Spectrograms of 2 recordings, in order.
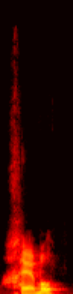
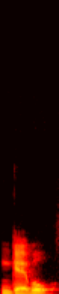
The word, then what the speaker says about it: Gebo: Il se prononce (R)hbo, mais pourrait tout aussi bien être Gebo, avec un G dur, plus loin un peu plus tard à l' époque proto-germanique. Pour des raisons de compréhension, j'opterai pour la prononciation « Gebo », bien que (R)hebo semble beaucoup plus cool. De toute façon.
